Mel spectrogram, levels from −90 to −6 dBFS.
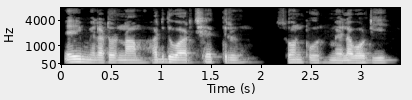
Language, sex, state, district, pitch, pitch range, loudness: Bengali, male, West Bengal, Jalpaiguri, 120 Hz, 115-130 Hz, -19 LUFS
